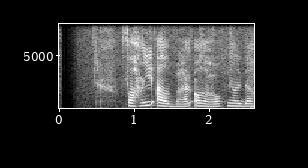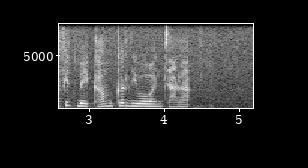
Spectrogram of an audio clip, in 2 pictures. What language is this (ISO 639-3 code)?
sun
